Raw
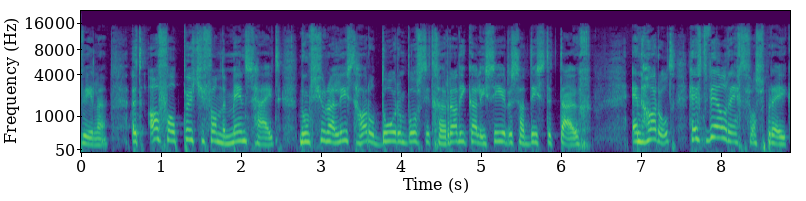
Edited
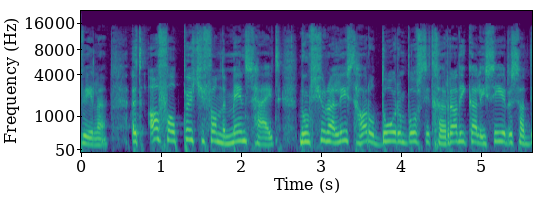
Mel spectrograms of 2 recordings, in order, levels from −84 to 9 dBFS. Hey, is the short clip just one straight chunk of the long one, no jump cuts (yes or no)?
yes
